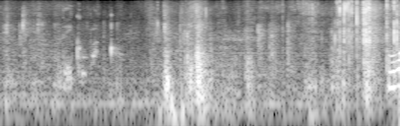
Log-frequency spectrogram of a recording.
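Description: Gift wrapping paper being handled and crinkling, then ripped open with a loud tear near the end.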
